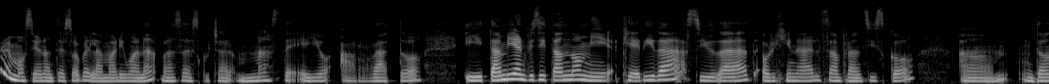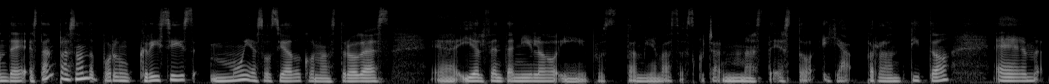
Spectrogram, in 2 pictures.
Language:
Spanish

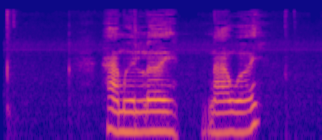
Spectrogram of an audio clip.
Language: Thai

